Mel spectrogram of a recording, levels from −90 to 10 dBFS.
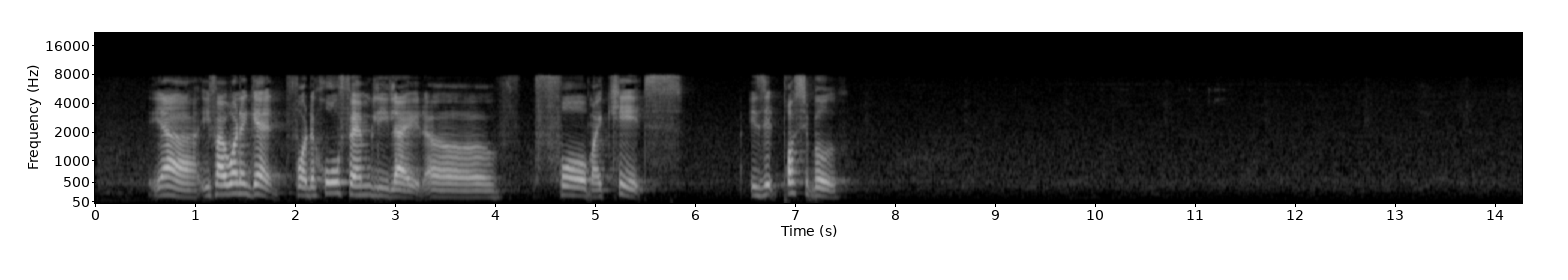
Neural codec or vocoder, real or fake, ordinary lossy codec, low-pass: none; real; none; none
